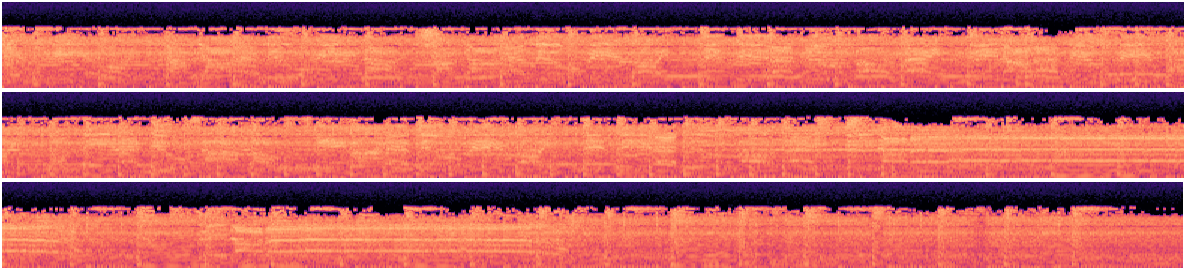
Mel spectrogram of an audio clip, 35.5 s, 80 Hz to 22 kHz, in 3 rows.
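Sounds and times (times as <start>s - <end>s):
loud dense industrial music track with pounding beat and shouted vocals: 0.0s - 35.4s.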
